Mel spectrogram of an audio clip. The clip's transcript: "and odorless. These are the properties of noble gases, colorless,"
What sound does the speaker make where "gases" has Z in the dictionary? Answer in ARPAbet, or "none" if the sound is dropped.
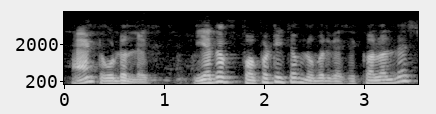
none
